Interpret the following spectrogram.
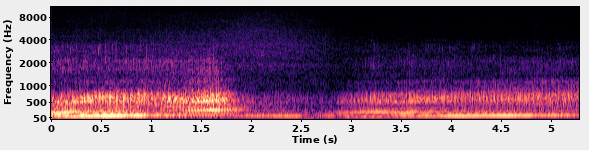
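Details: Warm engine, not a cold start, with a new Pypes muffler delete replacing cheap homemade piping: deep raspy exhaust swelling on each rev and settling back, loud and open with no rattles; a healthy straight-through note.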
